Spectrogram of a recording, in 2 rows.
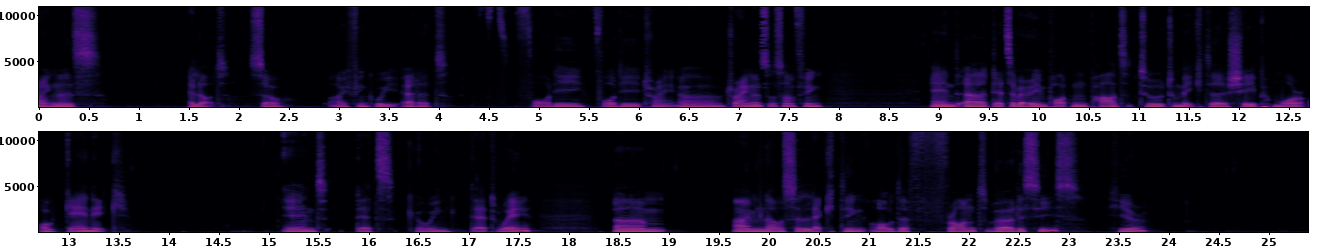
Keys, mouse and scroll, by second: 0.3-4.1 middle drag, 5.7-8.7 middle drag, 8.7 click, 9.4-12.5 middle drag, 13.5 click, 14.1-14.7 scroll up 2, 14.7-16.8 shift+middle drag, 18.9 click, 19.7 click, 20.3-21.5 middle drag, 21.5 shift+click, 22.2 shift+click, 23.1-24.5 shift+middle drag, 24.5 shift+click, 25.1-25.3 shift+middle drag.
